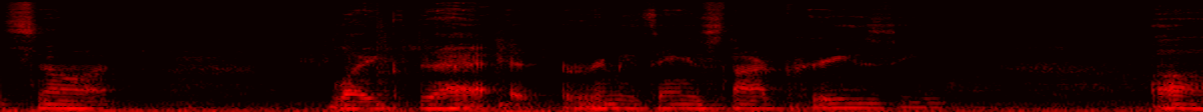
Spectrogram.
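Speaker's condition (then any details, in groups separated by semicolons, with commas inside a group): Brain injury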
